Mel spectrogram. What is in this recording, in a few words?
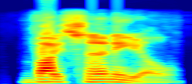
"vicennial", American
